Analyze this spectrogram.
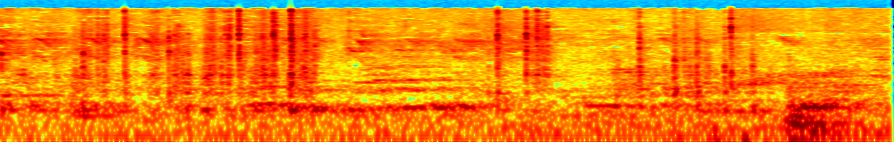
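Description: Faint, scattered clicks and small scrapes of a wire and a screwdriver being worked at the screw terminals of a switch board.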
